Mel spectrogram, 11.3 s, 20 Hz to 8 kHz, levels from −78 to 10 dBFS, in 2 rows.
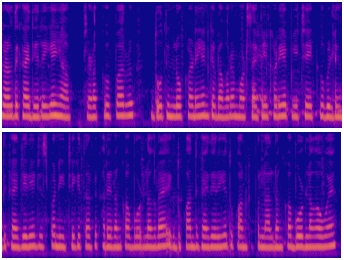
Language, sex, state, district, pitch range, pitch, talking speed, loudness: Maithili, female, Bihar, Araria, 205-215 Hz, 210 Hz, 305 wpm, -28 LUFS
